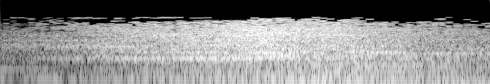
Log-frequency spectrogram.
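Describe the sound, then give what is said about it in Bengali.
A car drives fast along a road, making a broad, steady roar over a low rumble. The sound swells toward a peak near the middle and then eases slightly, with no voices. “রাস্তা দিয়ে গাড়িটা বেশ জোরে চলছে।”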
